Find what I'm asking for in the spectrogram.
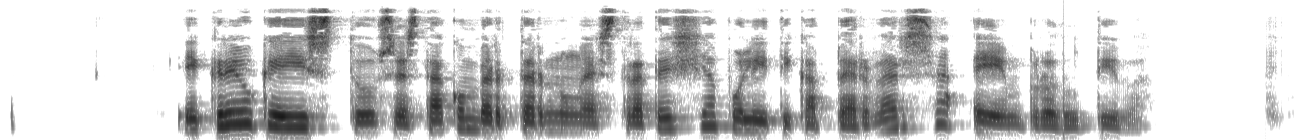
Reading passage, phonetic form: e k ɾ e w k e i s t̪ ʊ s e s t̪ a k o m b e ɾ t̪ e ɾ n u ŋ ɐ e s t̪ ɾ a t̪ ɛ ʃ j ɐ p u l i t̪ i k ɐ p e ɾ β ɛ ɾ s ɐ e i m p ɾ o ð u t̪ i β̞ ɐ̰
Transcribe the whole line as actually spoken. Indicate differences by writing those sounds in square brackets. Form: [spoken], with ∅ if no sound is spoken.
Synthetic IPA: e k ɾ e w k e i s t̪ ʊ s e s t̪ a k o m b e ɾ t̪ e ɾ n u ŋ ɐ e s t̪ ɾ a t̪ ɛ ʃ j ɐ p [o] l i t̪ i k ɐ p e ɾ β ɛ ɾ s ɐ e i m p ɾ o ð u t̪ i β̞ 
